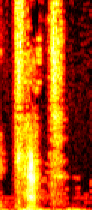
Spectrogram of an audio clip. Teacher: the T doesn't have any vowel associated with it it's actually just a stop on the T so in this case we would actually put sukoon there cat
